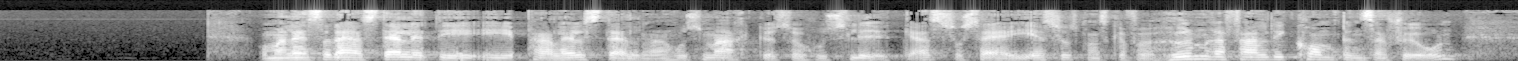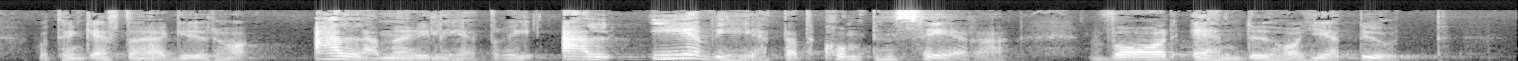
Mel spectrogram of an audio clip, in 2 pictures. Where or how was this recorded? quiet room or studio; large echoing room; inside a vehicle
large echoing room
